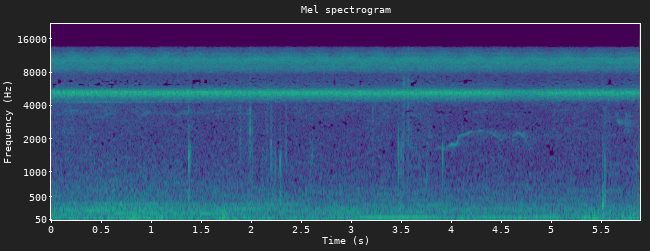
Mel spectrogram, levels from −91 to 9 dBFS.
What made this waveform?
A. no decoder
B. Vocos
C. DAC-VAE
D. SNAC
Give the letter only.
A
